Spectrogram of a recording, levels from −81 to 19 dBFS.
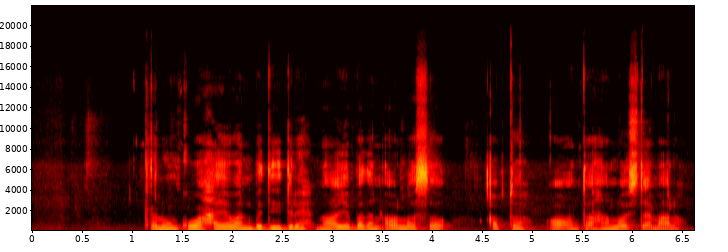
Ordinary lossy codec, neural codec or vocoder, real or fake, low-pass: none; none; real; 19.8 kHz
